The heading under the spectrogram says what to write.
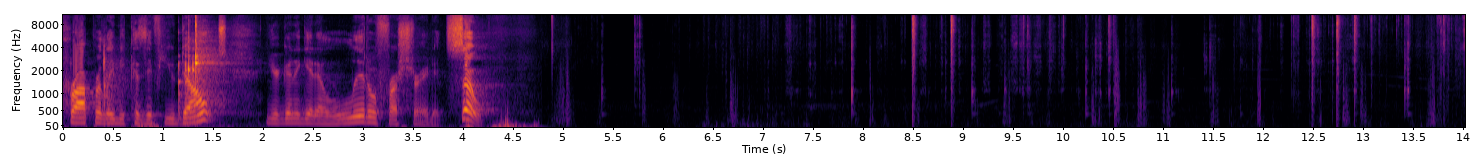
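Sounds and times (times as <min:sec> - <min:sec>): wood boards and tools knocking: 0:00.3 - 0:01.7.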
